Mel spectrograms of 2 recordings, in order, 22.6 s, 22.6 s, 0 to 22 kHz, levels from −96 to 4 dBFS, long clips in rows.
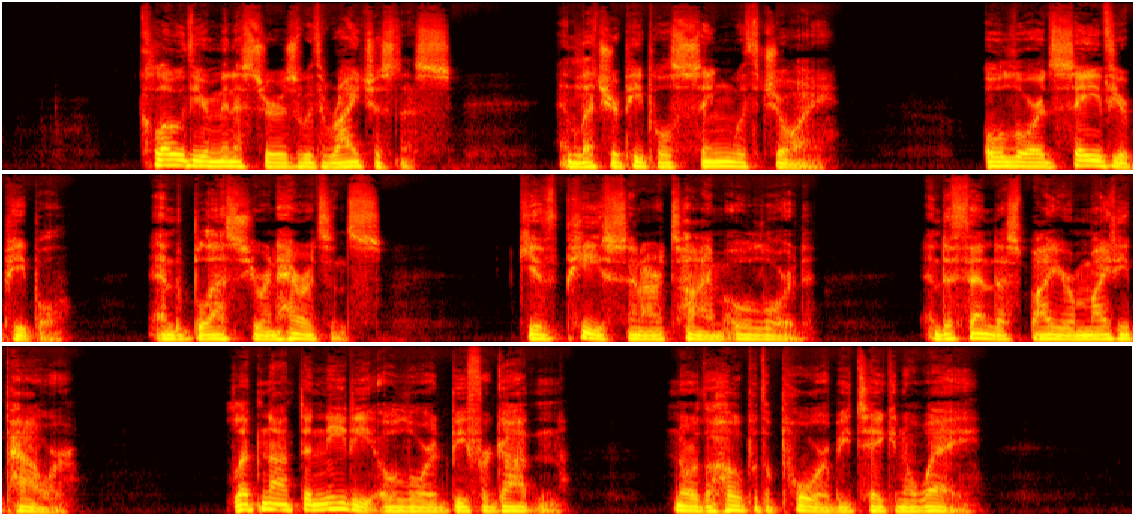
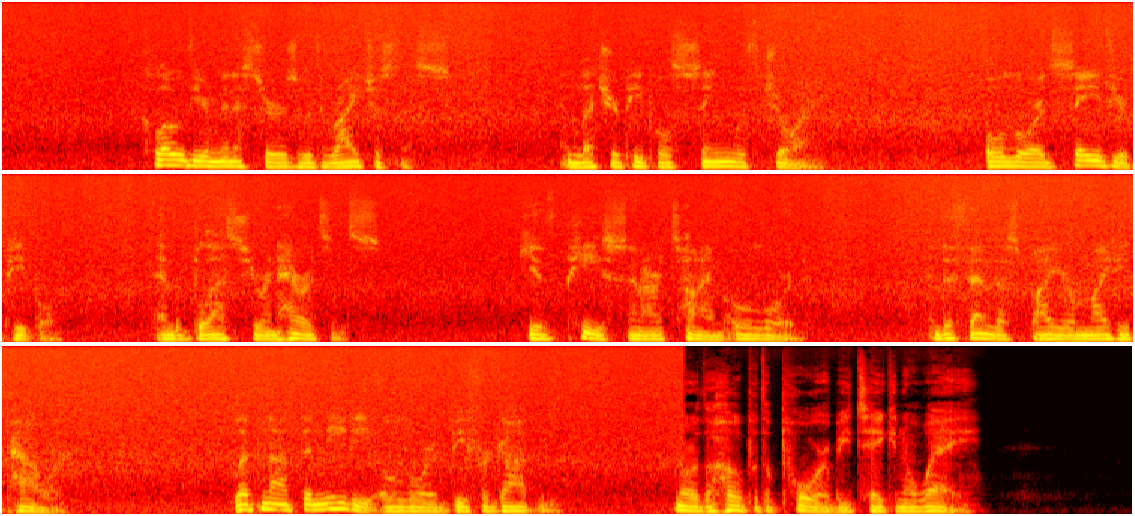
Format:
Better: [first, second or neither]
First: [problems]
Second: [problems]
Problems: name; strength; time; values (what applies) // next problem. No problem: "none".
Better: first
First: none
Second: hiss; loud; until 20 s; as loud as the speech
